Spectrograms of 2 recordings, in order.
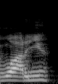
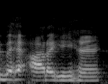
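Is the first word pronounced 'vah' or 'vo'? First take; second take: vo; vah. First: The first word is pronounced 'vo'. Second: The first word is pronounced 'vah'. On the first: It is everyday spoken language. The speaker calls it right. "ऐसे बोलते, वो बोलते हैं हम अपनी देसी भाषा में" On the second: It is bookish written language. The speaker calls it wrong. "वह तो किताबी भाषा है, ... ऐसे नहीं बोलते"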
